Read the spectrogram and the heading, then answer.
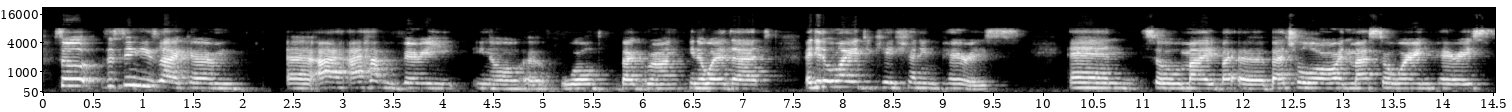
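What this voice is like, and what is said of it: Slight French accent. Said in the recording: “I'm French, so that's why there would be a slight accent.”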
